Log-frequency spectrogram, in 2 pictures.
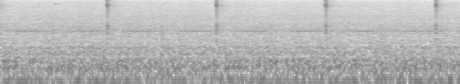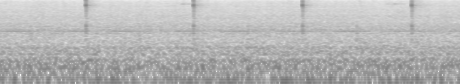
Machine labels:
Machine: valve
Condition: normal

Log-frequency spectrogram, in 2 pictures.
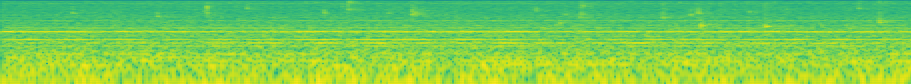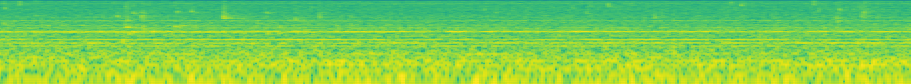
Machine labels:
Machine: pump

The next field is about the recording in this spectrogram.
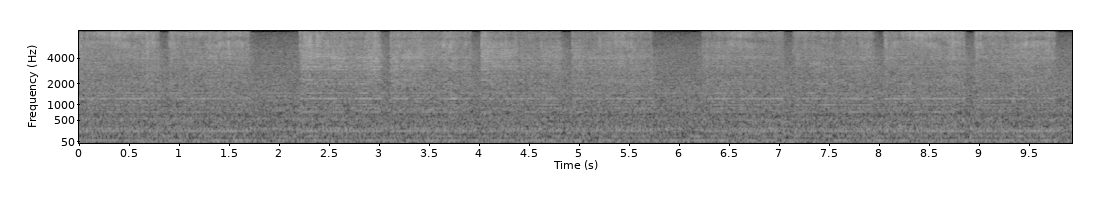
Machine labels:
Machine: slide rail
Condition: abnormal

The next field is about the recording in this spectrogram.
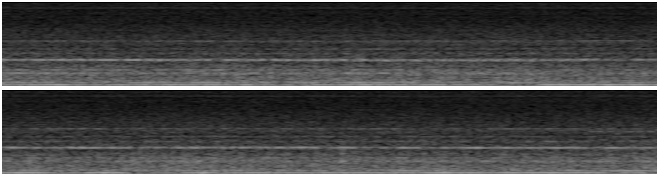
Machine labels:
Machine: fan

